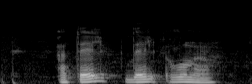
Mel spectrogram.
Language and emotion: Russian, neutral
